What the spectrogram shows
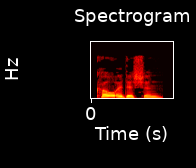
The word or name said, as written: co-edition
